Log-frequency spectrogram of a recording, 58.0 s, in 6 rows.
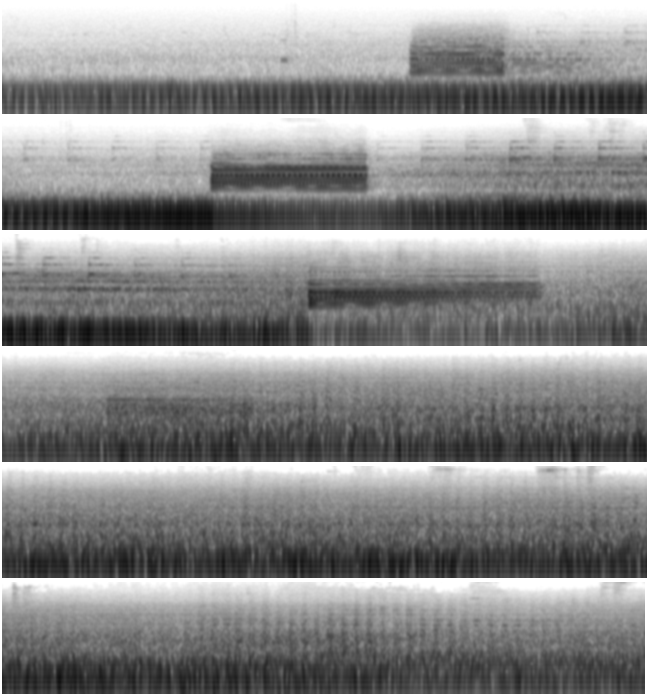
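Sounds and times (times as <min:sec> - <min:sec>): locomotive horn blasts: 0:06.1 - 0:08.9, 0:12.8 - 0:15.4, 0:23.9 - 0:27.5, 0:30.6 - 0:32.8
freight cars clattering on rails: 0:27.6 - 0:58.0.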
